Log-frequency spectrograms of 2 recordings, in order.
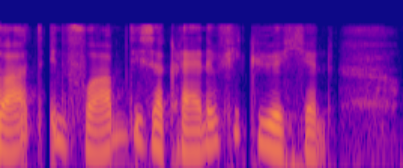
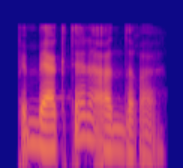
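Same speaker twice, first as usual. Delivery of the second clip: usual speaking voice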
